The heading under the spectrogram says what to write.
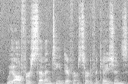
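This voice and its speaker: A fairly high male voice with an American accent, vocal fry, ordinary pitch variation and a fairly quick pace. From Indiana, Lafayette area. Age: 60s. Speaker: school superintendent. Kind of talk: talk show interview.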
